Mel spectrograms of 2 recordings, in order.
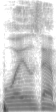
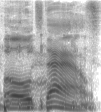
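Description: First: The first word has a clear oi vowel. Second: The first word has an oh vowel. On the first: "if you say it faster and if you cycle it enough times" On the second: "That bowls down"

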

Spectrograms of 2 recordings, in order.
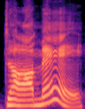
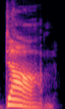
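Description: First: The word is said with a long 'ay' vowel. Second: The word is said with a short 'ah' vowel. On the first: The speaker calls it wrong. "they mispronounce it dame" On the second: The speaker calls it right. "It is pronounced dom"

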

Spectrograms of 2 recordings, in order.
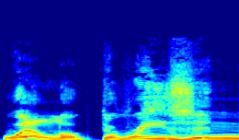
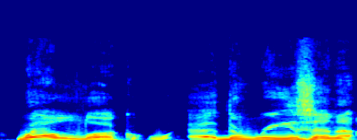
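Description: First: It is said in an imitated, put-on voice. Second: It is said in the speaker's natural voice.

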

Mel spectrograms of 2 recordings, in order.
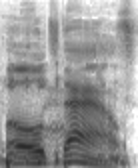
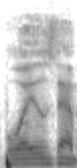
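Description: First: The first word is blurred into 'bowls'. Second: The first word keeps its full 'oi' vowel.

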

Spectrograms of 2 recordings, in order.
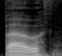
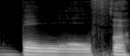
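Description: First: No L sound is heard before the th. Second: An extra L sound is added before the th. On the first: The speaker calls it right. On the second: The speaker calls it wrong.

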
